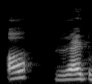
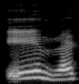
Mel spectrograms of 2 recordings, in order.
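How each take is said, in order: First: The article is a weak 'uh' sound. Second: The article is a full 'ay' sound. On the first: The speaker calls it right. "इसको अ rate बोलेंगे" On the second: The speaker calls it wrong. "इसको ए rate नहीं बोलेंगे"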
